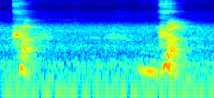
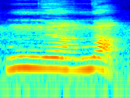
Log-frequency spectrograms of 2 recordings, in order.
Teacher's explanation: the production of the speech sounds with the articulators coming in full contact and the soft palate lowered, so the air from the lungs come out through the nose there. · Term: nasal sound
